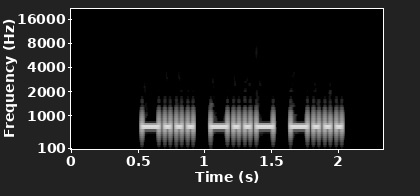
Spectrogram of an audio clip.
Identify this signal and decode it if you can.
Morse code, heard as a keyed tone, about 28 wpm, 700 Hz. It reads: BXB
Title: USA Call Sign Postfixes - 3 Letters 28wpm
